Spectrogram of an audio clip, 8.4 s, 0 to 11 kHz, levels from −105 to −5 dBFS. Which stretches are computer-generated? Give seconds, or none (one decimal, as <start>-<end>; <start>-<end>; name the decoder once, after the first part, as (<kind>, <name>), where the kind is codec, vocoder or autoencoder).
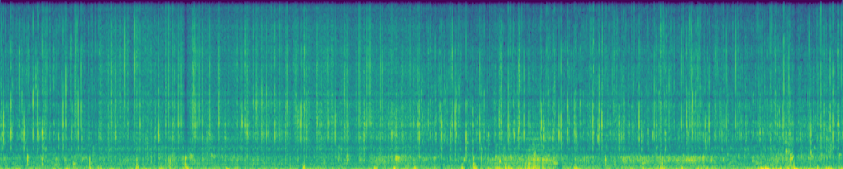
1.0-4.2 (autoencoder, DAC-VAE)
